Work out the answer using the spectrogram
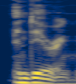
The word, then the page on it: endearing: Australian English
